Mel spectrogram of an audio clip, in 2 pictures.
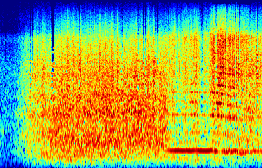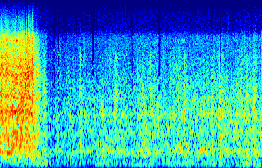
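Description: A train rumbles loudly along the rails with rhythmic clatter, briefly joined by a tonal squeal or whistle, then settles into a quieter steady roll.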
